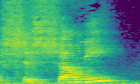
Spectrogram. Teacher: Yeah, that E is not silent like in our language. They actually pronounce it with a long E.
